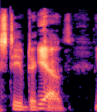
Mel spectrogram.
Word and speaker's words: Ditko: Yeah, Steve Ditko.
